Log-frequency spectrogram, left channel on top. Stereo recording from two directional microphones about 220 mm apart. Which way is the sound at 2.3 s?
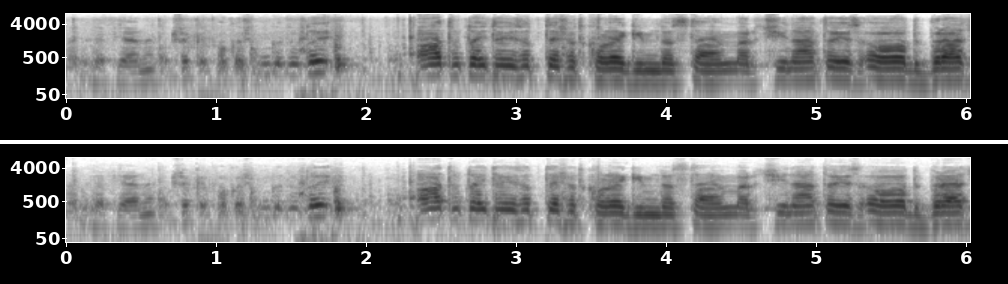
25° left (ahead or behind).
